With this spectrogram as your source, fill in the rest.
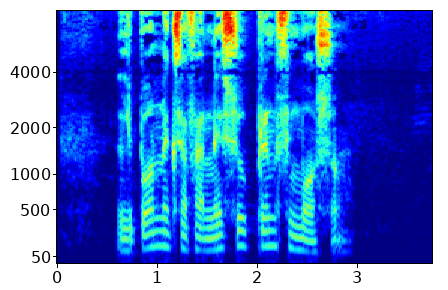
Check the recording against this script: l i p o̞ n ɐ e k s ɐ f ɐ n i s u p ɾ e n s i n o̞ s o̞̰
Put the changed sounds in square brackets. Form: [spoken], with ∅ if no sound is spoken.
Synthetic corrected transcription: l i p o̞ n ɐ e k s ɐ f ɐ n i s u p ɾ [i] n [θ] i [m] o̞ s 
